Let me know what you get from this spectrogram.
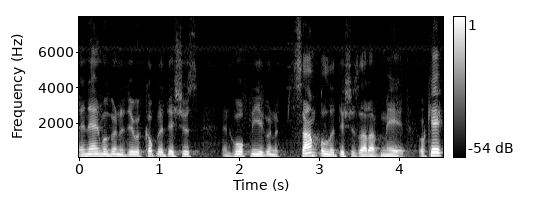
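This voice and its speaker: Talking at a very fast pace in a Geordie accent, a man uses a medium pitch and a dark, mellow tone. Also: ordinary pitch variation. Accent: English (Geordie), noticeable. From northeast England, Newcastle upon Tyne. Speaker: chef. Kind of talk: conference presentation and cooking demo. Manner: jokey, casual.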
